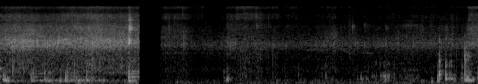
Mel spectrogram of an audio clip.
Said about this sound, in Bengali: প্রথমে আলুগুলো ভাজছি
